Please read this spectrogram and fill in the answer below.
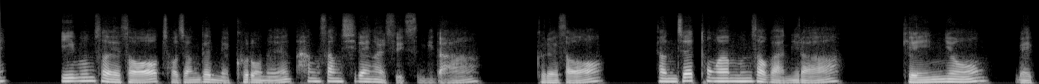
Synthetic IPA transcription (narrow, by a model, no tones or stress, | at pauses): imunsʰʌe̞sʰʌt͡ɕʌd͡ʑaŋdwe̞nme̞kʰɯɾonɯnhaŋsʰaŋɕʰiɾe̞ŋɦaɭs͈uis͈ɯmɲida | kɯɾe̞sʰʌ | çjʌnd͡ʑe̞tʰoŋɦanːuns̬ʰʌɡaːɲiɾa | ke̞inːoŋ | me̞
